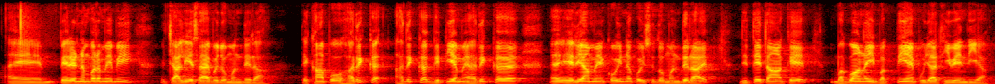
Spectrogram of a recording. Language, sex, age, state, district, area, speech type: Sindhi, male, 45-60, Maharashtra, Thane, urban, spontaneous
